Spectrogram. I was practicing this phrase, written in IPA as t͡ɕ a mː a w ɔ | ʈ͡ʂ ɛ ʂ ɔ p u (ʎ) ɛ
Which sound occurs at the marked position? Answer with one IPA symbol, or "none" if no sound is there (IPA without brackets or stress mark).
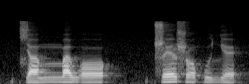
ʎ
